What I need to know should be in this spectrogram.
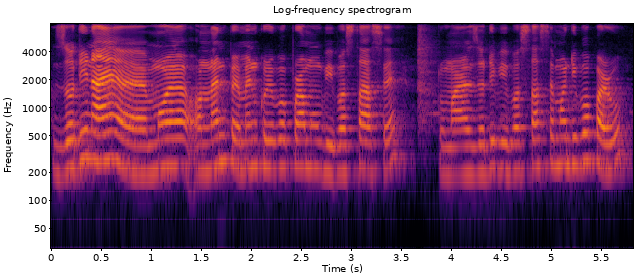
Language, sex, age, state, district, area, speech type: Assamese, female, 45-60, Assam, Dhemaji, rural, spontaneous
